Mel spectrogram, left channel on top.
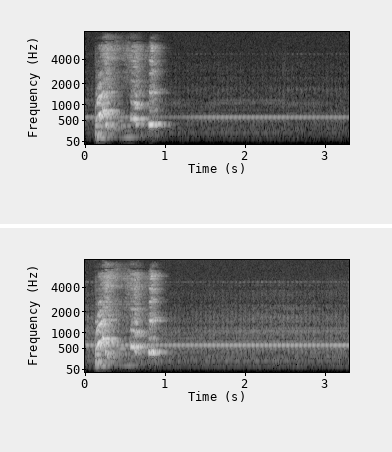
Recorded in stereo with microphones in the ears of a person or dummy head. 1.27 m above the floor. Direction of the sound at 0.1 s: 10° right (ahead or behind).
